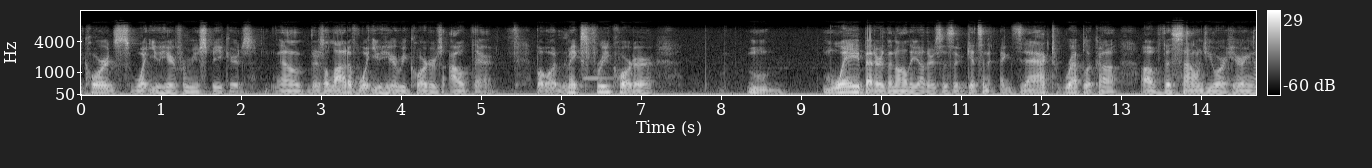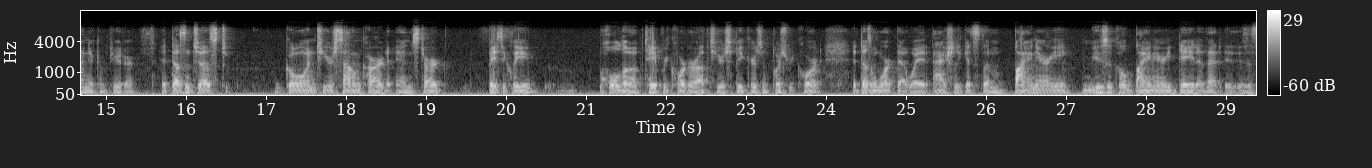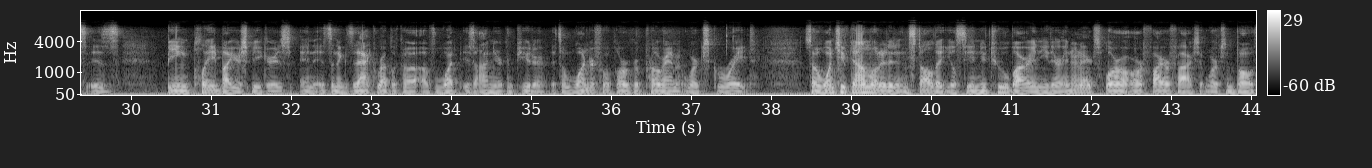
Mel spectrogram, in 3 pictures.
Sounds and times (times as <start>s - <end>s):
Speech: 0.0s - 7.2s, 8.3s - 44.0s.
